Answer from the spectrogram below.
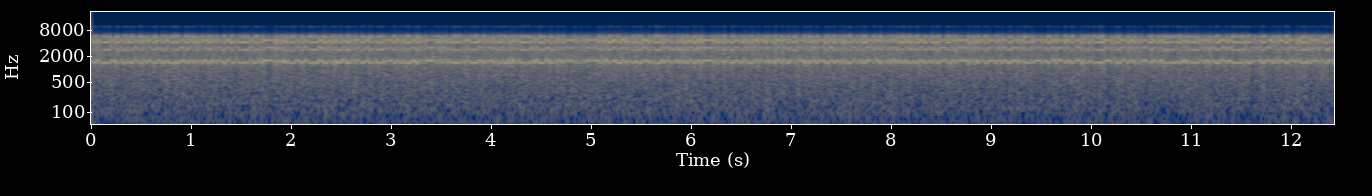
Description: Two-tone teleprinter signal, about 170 Hz shift.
